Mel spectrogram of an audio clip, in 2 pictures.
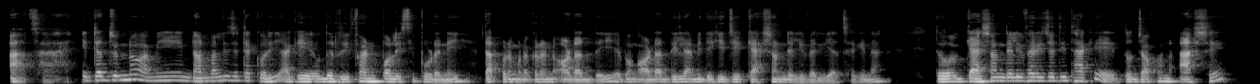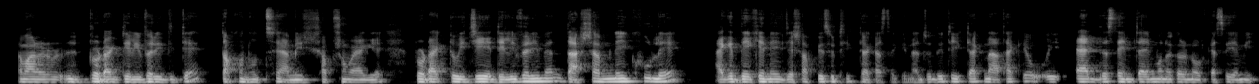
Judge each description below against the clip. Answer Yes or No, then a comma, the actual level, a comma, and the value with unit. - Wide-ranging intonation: No, average, 2.9 semitones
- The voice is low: Yes, low, 125 Hz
